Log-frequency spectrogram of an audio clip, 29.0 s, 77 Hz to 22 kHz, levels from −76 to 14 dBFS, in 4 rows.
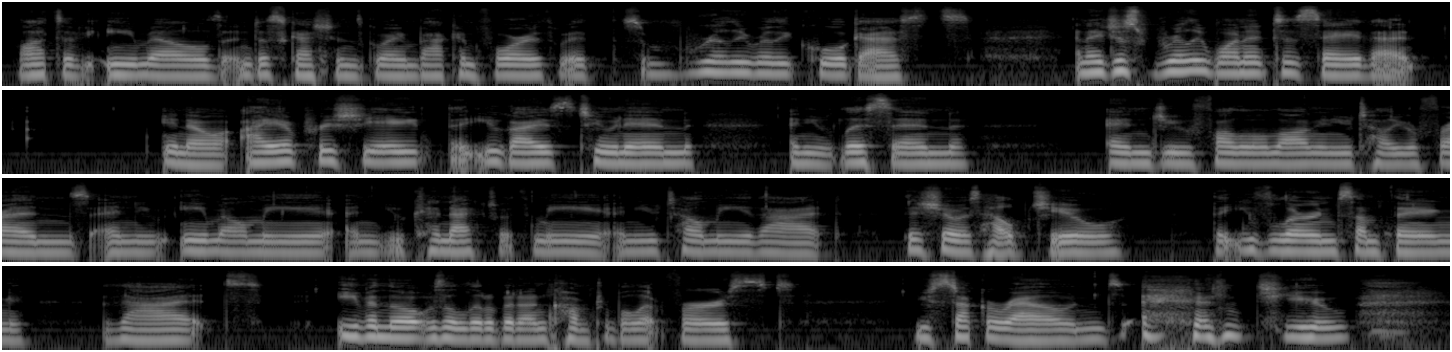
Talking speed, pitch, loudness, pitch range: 170 wpm, 165 Hz, -29 LUFS, 155-175 Hz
